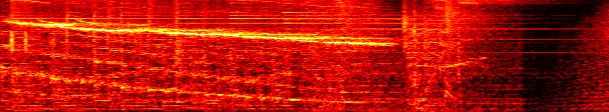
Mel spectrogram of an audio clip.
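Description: Cartoon falling-whistle sound effect over background music, a long whistle sliding steadily down in pitch for about four seconds, fading out near the end.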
